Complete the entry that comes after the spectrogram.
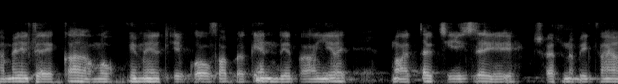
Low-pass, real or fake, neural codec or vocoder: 7.2 kHz; fake; codec, 24 kHz, 1.5 kbps, HILCodec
